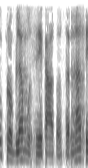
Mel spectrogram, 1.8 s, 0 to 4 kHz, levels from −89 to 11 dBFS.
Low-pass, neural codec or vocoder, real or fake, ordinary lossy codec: 3.6 kHz; codec, 16 kHz, 6 kbps, DAC; fake; AAC, 16 kbps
